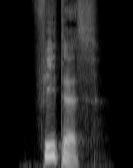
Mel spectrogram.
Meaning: willow warbler (bird of the species Phylloscopus trochilus)
- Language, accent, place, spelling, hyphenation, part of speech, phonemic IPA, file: German, Germany, Berlin, Fitis, Fi‧tis, noun, /ˈfiːtɪs/, De-Fitis.ogg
